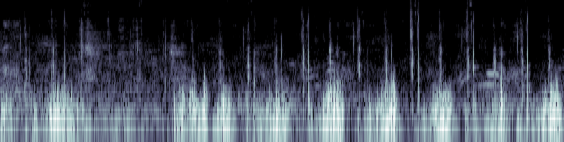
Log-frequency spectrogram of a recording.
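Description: Muffled low thumps about two a second, with rustling and sharp little clicks: handling noise from a phone camera rubbing and knocking against a person's shirt as they move.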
